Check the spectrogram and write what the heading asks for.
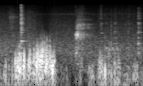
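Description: A homemade concrete weight plate scraping over a concrete block as it is shifted: one rough scrape of under a second with a click in it, then a few quieter knocks and scuffs.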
